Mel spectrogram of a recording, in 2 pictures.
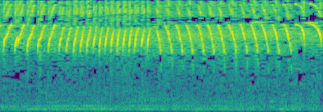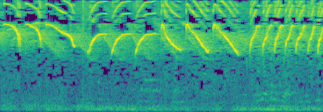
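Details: Canary song played to stimulate lazy canaries to sing: a fast, high, rolling trill of rapid repeated notes, shifting into slower sweeping whistled notes and then more quick trills, over a faint low hum.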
